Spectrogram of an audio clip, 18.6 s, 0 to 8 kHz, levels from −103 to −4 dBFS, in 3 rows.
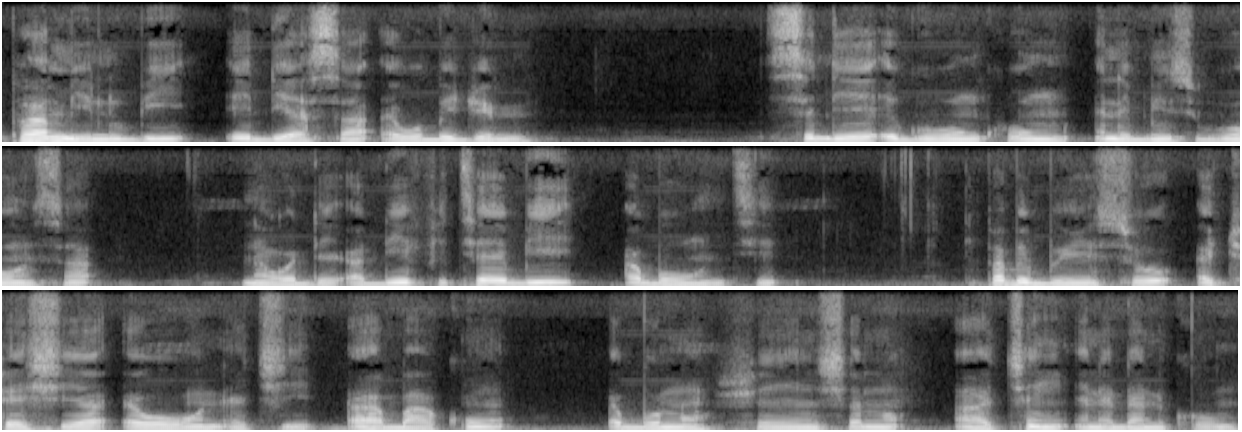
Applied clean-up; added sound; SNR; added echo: none; none; none; none.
